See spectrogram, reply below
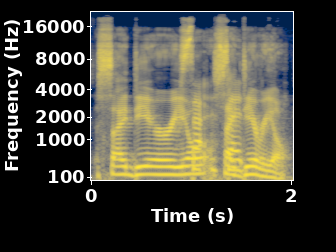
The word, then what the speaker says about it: Sidereal: Side Reel. – No, it's Sidereal. – Sidereal Confluence. – That's it. Sidereal Confluence.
